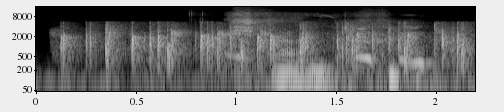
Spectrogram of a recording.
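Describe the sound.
Quick, steady hand claps ring out for under a second, then a voice speaks over the last of them, with several sharper claps continuing near the end.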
